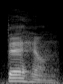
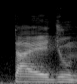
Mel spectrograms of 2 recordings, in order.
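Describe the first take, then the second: First: The name is said with Korean-style sounds. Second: The name is said with Spanish-style sounds. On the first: The speaker calls it right. "En realidad no es [name], es [name]" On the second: The speaker calls it wrong. "la forma que nosotros como hispanohablantes intentamos romanizar"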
